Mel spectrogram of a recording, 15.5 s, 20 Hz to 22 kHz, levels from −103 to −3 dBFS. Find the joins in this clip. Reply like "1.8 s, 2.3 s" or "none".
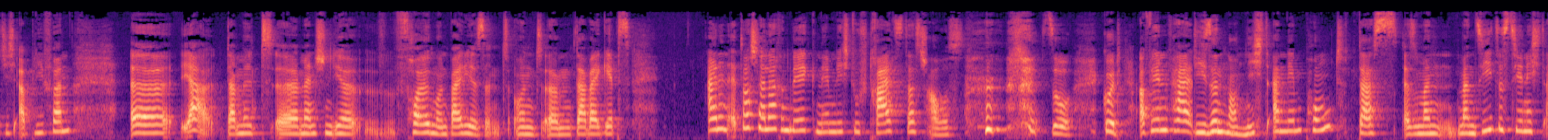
9.3 s, 11.9 s, 14.0 s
